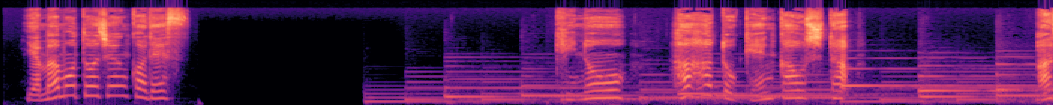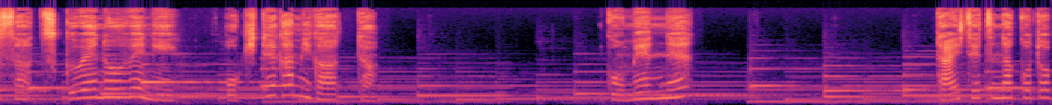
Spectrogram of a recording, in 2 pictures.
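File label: commercial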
